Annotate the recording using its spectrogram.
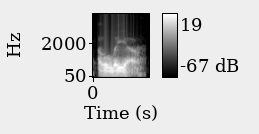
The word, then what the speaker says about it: Aaliyah: I believe it's pronounced Alia.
